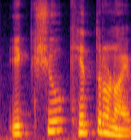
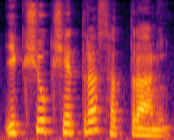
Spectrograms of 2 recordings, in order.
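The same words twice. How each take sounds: First: ক্ষেত্র said the Bengali way, as khetro with a plain kh; the Bengali khetro, not the Sanskrit kshetra; Bengali pronunciation. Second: ক্ষেত্র said kshetra with a clear ksh cluster, slowly; careful Sanskrit kshetra, every sound crisp; Sanskrit pronunciation. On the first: Teacher demonstrating the Bengali way to avoid, ক্ষেত্র as khetro. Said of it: "বাংলায় আমরা ক্ষেত্র বলি". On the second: Teacher showing students the correct Sanskrit ক্ষেত্র. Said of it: "সংস্কৃত উচ্চারণে হবে ক্ষেত্র". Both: Shown as a demonstration.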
